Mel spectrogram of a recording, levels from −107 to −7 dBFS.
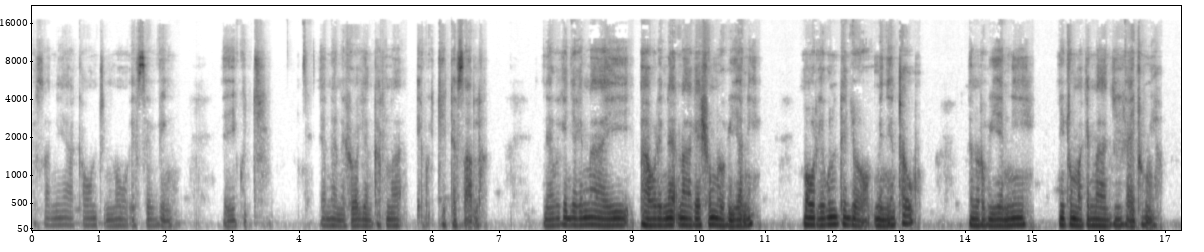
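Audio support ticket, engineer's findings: Automatic gain rising, 0.17–2.19 s (about 8 dB), 3.81–5.64 s (about 5 dB), 7.51–8.85 s (about 6 dB). AGC reads input as too quiet and ramps gain up; speech and noise floor swell together. Waveform: envelope widening steadily. Spectrogram: all bands, noise floor included, brightening uniformly.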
